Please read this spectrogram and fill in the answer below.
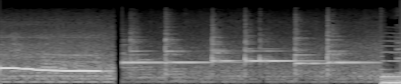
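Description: Homemade wind instrument made from a cut plastic bottle, blown to one held tone that rises a little and falls again, stopping about a second in. After a brief break comes a tune of short, sharply struck notes, and a fuller music track with a bass line starts near the end.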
